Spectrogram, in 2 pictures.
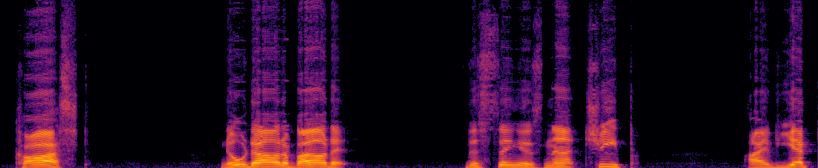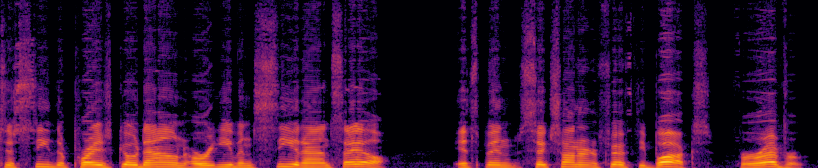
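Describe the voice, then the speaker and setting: A man with a notably high voice narrates a product review, recorded very dry with no room sound. His delivery is scripted yet conversational. He keeps to plain, clipped phrases and slips in dry asides. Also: dry recording.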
